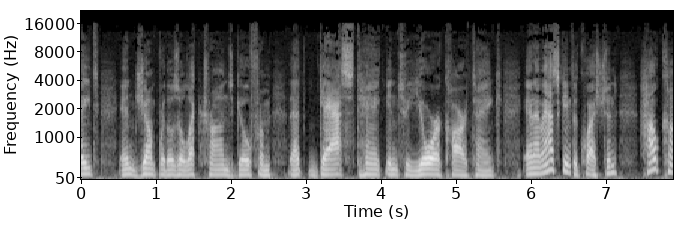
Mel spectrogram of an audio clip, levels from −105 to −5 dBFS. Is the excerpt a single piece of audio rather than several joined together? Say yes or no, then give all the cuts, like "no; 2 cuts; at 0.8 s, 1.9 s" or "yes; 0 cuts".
no; 2 cuts; at 1.0 s, 6.5 s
